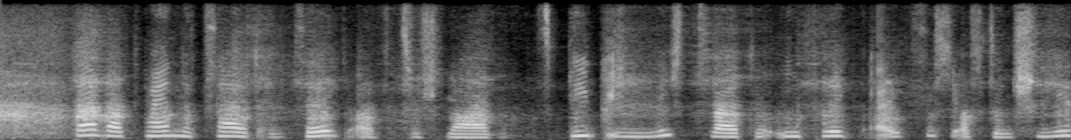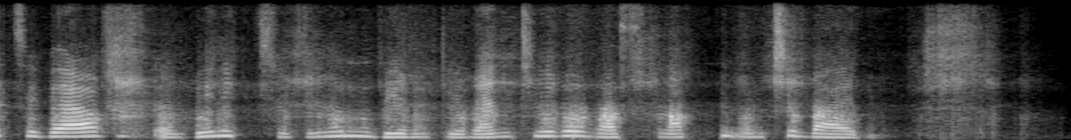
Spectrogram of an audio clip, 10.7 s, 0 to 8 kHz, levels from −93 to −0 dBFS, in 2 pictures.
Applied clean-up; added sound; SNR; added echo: neural mask model RNNoise.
